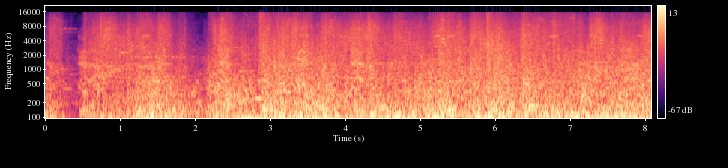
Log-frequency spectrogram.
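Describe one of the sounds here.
Game spell effects blast and crackle in a fight.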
